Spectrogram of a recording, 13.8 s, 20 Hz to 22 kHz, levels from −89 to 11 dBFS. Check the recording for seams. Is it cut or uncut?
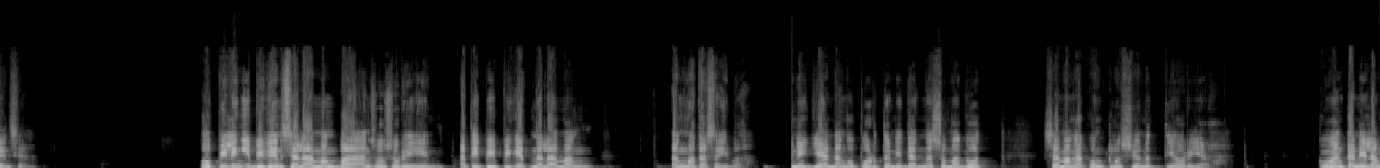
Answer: cut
